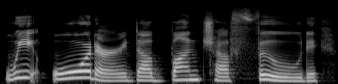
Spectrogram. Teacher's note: food 할 때 입술 쭉 우 소리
